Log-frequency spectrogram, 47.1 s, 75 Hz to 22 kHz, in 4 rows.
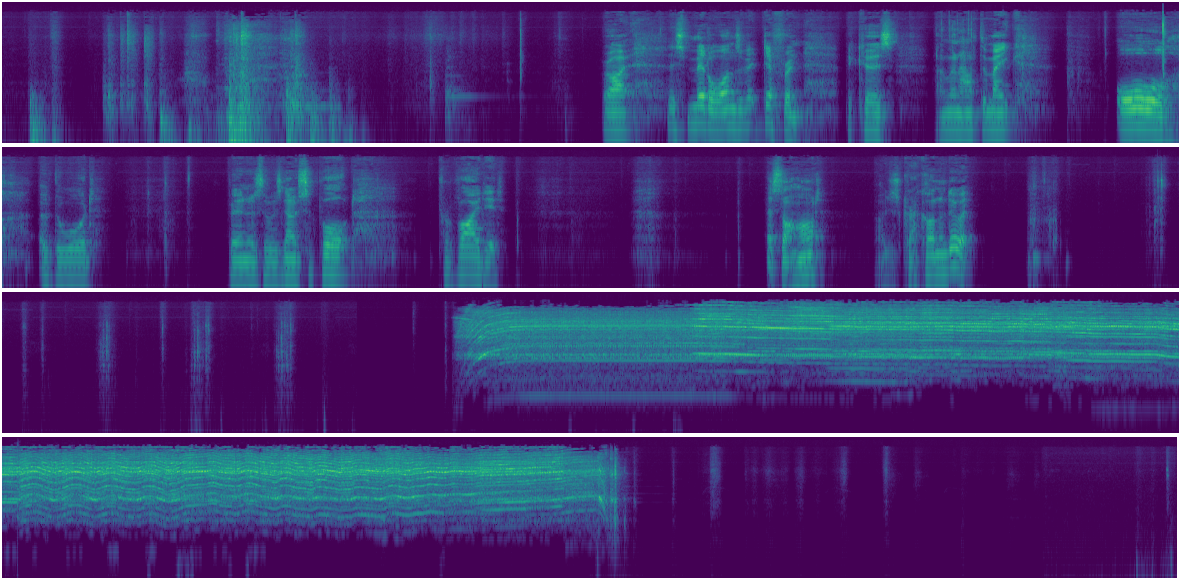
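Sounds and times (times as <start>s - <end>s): power tool motor whine: 28.0s - 41.6s.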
